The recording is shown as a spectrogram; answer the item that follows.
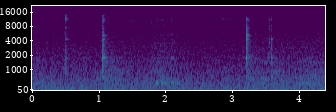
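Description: Near silence broken by four sharp metallic ticks, the loudest about three seconds in: a steel kettle and folding camping stove ticking as they heat over a gel-fuel flame.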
